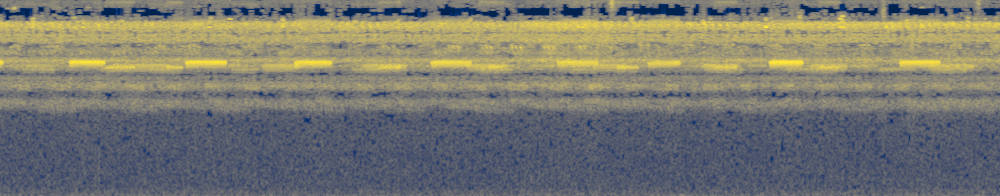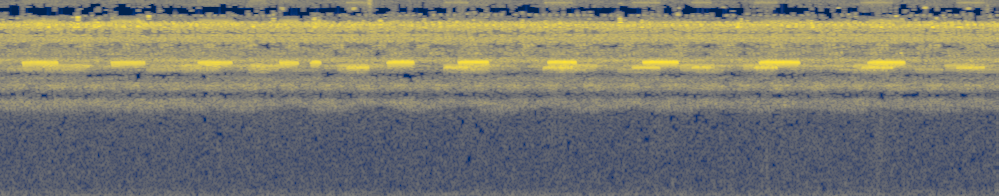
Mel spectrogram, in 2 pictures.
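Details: Crickets in a misty field: a dense, steady high-pitched trilling chorus with several stacked layers and a brighter pulsing tone repeating through it, no other clear sounds.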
